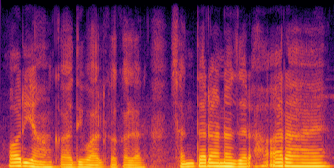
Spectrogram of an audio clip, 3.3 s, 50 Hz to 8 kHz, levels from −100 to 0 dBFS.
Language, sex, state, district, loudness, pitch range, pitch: Hindi, male, Jharkhand, Ranchi, -13 LUFS, 115-155 Hz, 140 Hz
